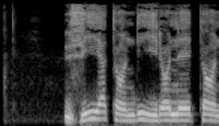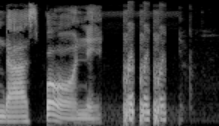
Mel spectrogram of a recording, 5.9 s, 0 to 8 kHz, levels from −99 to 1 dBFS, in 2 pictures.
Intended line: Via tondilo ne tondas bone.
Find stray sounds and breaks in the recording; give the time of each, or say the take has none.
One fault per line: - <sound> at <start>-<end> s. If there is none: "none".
- laugh at 4.6-5.1 s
